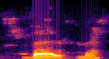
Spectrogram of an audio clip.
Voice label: excuse me, wolof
